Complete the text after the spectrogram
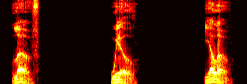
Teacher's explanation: spelled with a letter L love will yellow for this sound the tip of the tongue touches the upper gum Ridge and the tongue is tense the air comes out on the sides of the tongue and at the corners of the mouth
